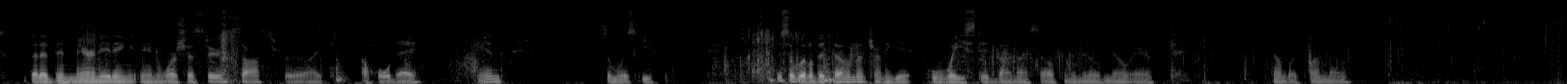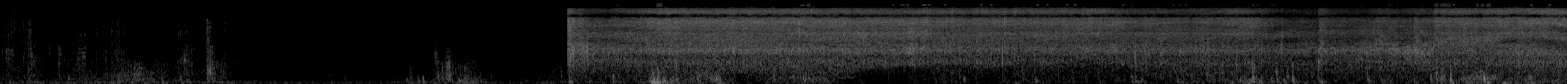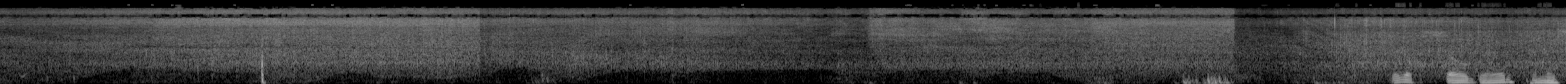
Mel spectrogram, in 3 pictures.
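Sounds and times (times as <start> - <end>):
steak sizzling in a hot pan: 21.4 - 47.0.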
